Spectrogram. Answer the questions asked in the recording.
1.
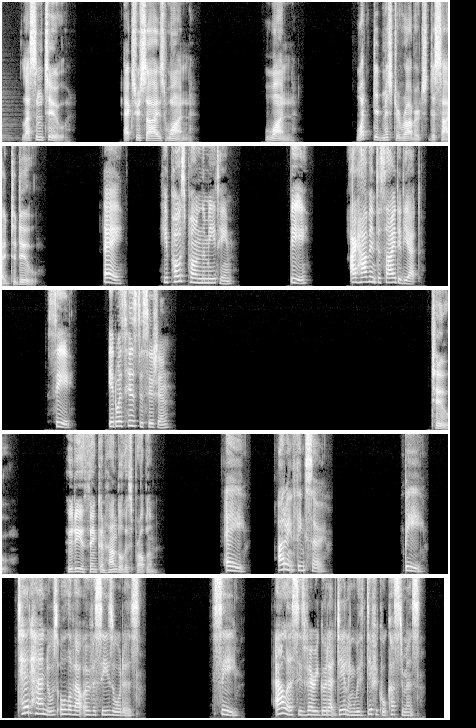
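A: He postponed the meeting.
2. C: Alice is very good at dealing with difficult customers.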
